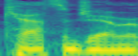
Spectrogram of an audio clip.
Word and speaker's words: Katzenjammer: Well, we pronounce it Katzenjammer, of course.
